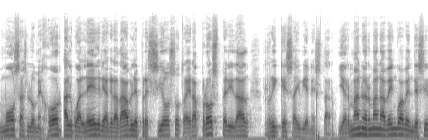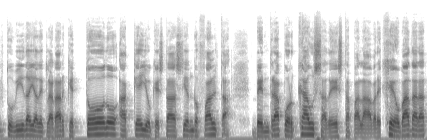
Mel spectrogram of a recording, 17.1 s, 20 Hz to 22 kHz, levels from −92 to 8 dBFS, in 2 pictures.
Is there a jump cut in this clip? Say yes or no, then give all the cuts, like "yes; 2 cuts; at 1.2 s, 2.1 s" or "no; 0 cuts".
yes; 3 cuts; at 1.2 s, 6.7 s, 16.2 s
